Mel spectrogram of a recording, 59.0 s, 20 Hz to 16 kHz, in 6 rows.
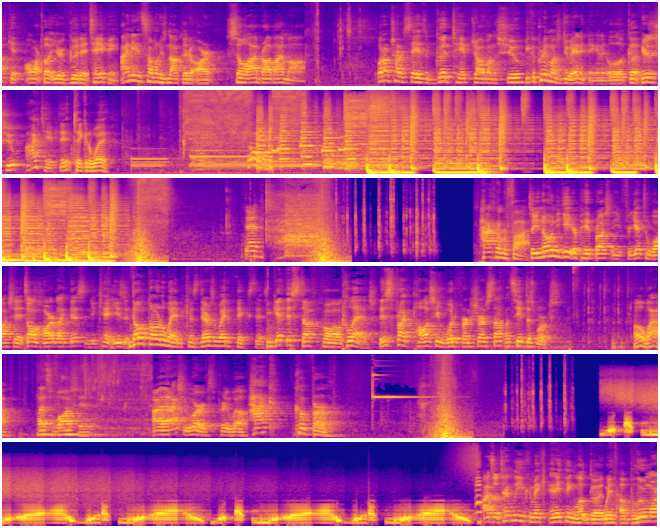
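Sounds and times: electronic music with synth chords: 13.5 - 21.6, 48.4 - 56.4
typewriter key clicks: 24.8 - 26.3, 46.9 - 48.0
short high ding: 44.9 - 45.8
whoosh: 45.8 - 46.4
quick clicks: 46.9 - 48.0.

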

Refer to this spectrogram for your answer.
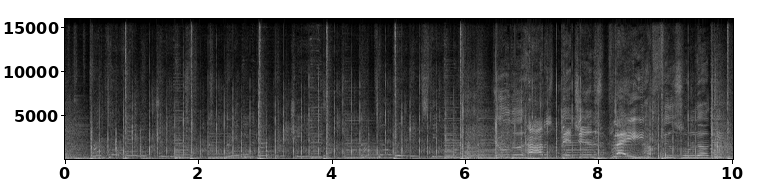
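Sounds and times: acoustic music with heavy beat: 0.0 - 10.0
tap shoes on wooden floor: 0.4 - 10.0.

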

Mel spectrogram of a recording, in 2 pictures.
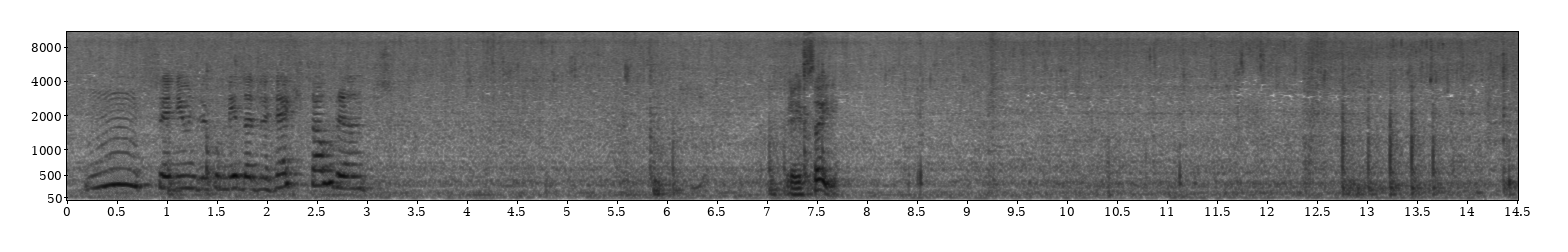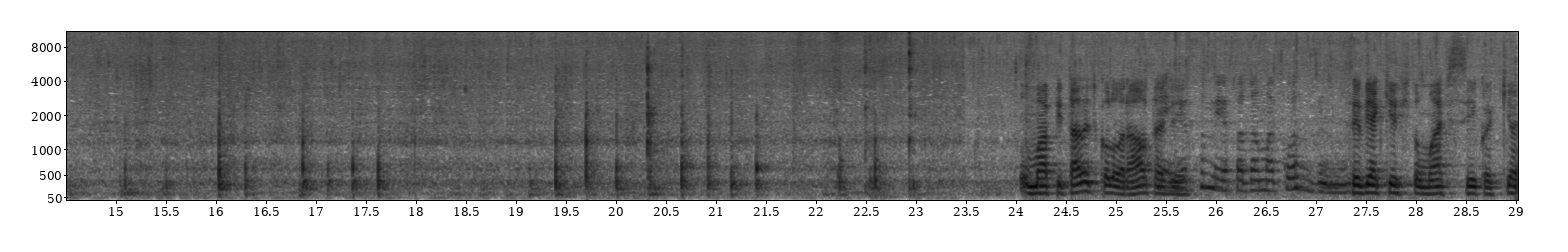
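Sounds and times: vegetables sizzling in oil: 0.0 - 29.0
wooden spoon scraping a pot: 12.4 - 23.6.

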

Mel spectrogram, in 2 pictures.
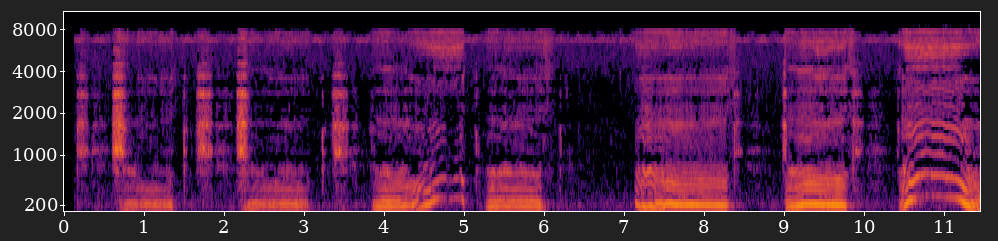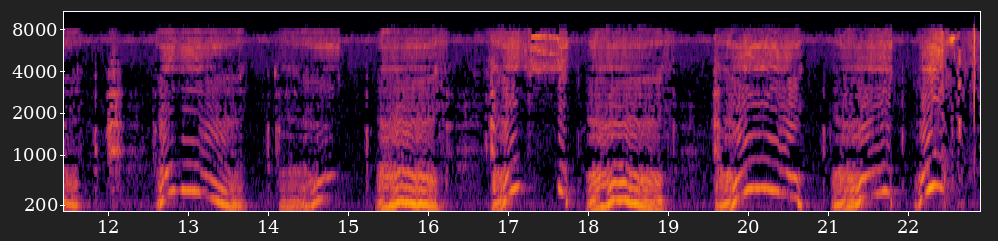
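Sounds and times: dog whining: 0.6 - 5.9, 9.0 - 19.0, 19.6 - 22.9.

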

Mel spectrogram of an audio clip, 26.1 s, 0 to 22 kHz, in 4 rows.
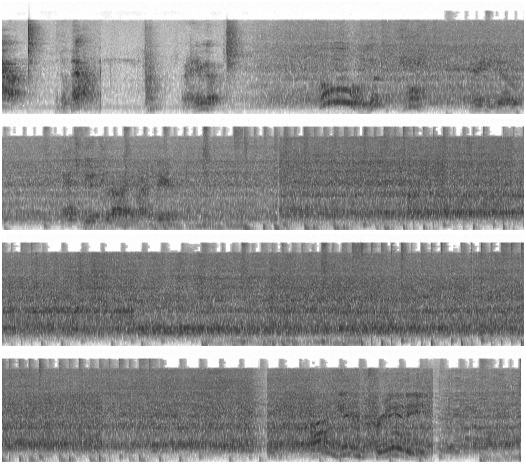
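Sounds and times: hair dryer running: 2.8 - 26.0.

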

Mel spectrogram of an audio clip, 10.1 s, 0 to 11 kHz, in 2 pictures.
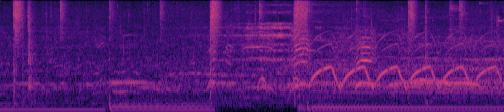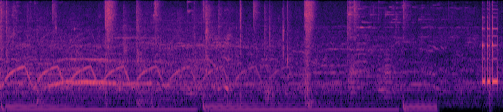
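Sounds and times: synthesized music with bass: 0.0 - 9.5
warbling siren yelp: 1.0 - 9.4.

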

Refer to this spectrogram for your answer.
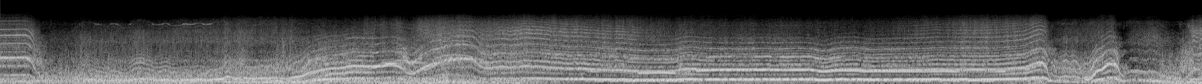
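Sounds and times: quadcopter motors whining: 0.0 - 12.0.

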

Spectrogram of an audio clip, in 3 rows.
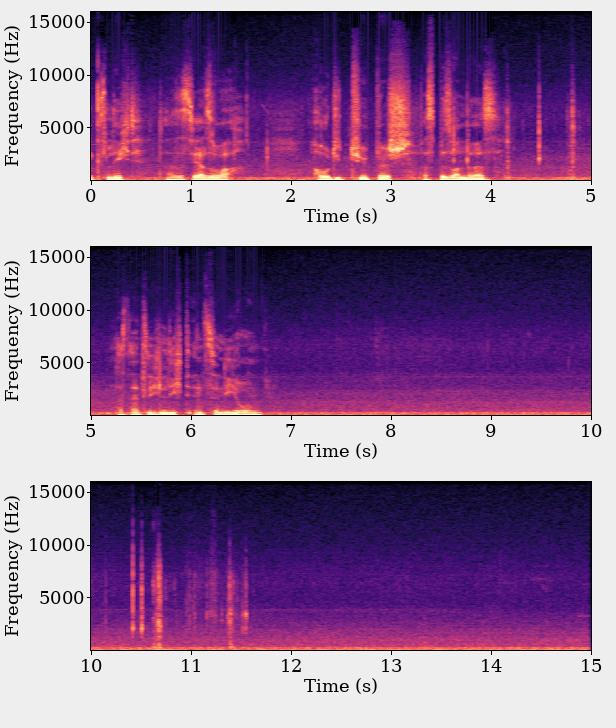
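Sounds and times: quick clicks: 10.2 - 11.7.

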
